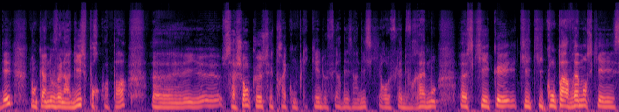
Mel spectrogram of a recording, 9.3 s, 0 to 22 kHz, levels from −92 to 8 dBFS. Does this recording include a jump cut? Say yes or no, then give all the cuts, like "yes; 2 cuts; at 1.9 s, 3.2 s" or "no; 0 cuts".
no; 0 cuts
